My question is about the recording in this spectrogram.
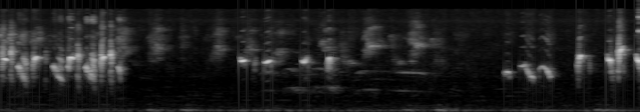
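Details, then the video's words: Lure recording of a sooty-headed bulbul singing 'gacor ngalas': a fast burst of chattery notes opens, then scattered single whistled notes and short clipped phrases, with a low background hum. "Trucukan gacor ngalas ahlinya bikin trucukan lain kepanasan langsung jadi gacor ngalas"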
